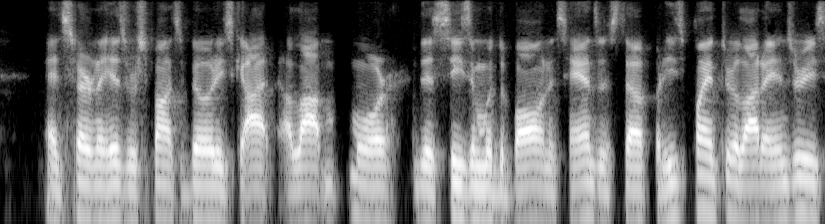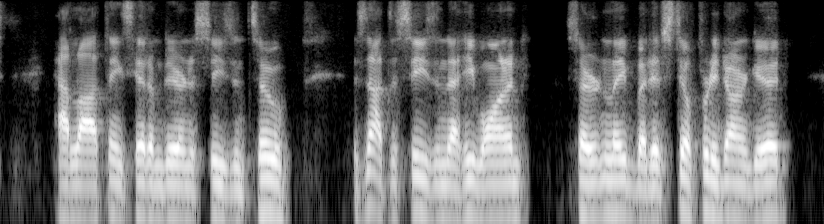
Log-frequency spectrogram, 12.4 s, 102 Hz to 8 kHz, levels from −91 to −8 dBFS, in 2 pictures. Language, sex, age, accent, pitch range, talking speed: English, male, 30-49, American, 105-115 Hz, 245 wpm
